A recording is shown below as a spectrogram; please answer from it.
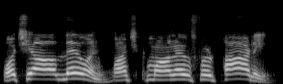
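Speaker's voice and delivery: impersonated Southern host; Southern accent. Acted. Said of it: "too much of a Southern accent".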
